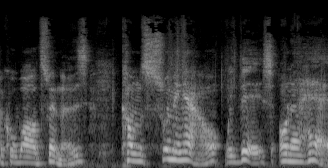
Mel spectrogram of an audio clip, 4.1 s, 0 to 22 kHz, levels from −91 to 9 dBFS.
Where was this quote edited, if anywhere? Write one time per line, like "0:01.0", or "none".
none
